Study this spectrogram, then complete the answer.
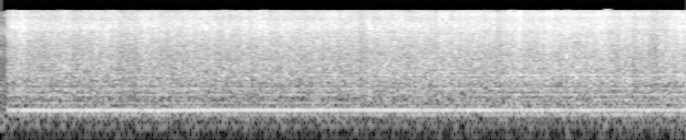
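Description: Water splashes against the hull of a small sailboat.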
